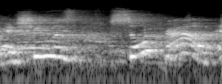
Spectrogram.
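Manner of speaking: normal talking voice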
